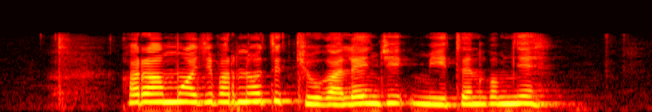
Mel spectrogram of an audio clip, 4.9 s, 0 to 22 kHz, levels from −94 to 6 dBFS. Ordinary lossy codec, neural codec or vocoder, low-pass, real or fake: none; none; 7.2 kHz; real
